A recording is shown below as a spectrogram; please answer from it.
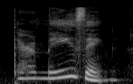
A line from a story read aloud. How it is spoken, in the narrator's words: Max whispered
